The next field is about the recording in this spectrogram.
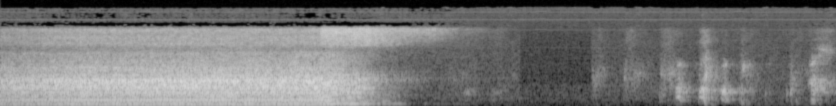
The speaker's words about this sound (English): Now, let's turn off the compressor. Uh-oh.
